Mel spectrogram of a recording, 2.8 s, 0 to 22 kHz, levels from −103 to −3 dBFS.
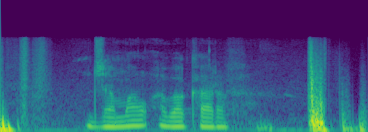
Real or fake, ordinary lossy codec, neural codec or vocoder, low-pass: real; none; none; none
